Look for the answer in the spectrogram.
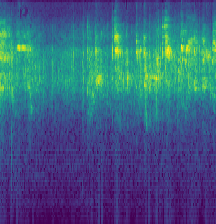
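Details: High, rattling chatter of swiftlet chicks, played to attract wild swiftlets; the dense, scratchy twittering runs without pause, with scattered thin whistled notes on top.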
